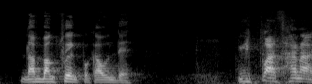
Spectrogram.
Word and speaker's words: 위빠사나: 뭐 남방 투행법 가운데 위빠사나 위빠사나 위 빡 사 나 저 발음도 여러가지로 많이 하는데 저게 표준 발음입니다 윗밭 사나 빠사나가 먼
